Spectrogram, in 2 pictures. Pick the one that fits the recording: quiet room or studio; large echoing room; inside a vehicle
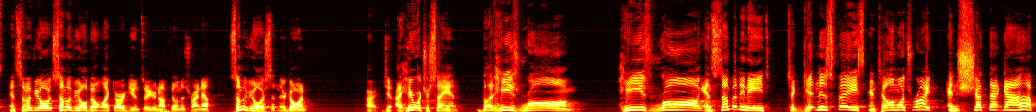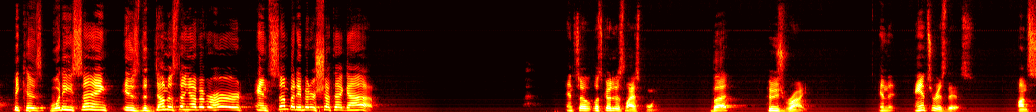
large echoing room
